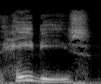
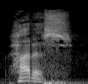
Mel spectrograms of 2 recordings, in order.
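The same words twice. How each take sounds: First: The word is pronounced the English way. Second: The word is pronounced the Greek way. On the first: "or in English they pronounce it" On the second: "That's the Greek word"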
